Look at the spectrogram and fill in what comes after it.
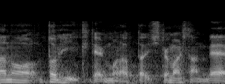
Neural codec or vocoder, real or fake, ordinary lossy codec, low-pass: codec, 16 kHz, 2 kbps, FunCodec, trained on LibriTTS, 25 frames a second; fake; none; none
